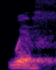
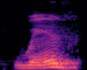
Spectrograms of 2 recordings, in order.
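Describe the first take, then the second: First: WITH ends in a soft voiceless th; WITH with th as in "thin". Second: First WITH ends in a voiced, buzzing th. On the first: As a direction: blow air through the final th of WITH. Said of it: "dengan suara". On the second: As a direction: buzz the final th of WITH. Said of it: "so you can say with atau dengan suara". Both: Shown as a demonstration.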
